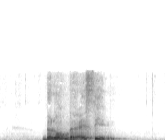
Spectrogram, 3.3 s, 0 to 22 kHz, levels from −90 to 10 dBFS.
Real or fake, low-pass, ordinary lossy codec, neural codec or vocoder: fake; 10.8 kHz; MP3, 64 kbps; codec, 24 kHz, 0.9 kbps, WavTokenizer, small release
